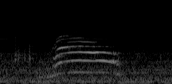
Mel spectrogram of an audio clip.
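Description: A house cat gives a single clear meow lasting just over half a second, fairly soft and close, against a quiet room background.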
